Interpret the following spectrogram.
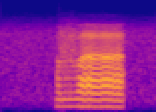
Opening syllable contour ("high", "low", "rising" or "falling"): low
